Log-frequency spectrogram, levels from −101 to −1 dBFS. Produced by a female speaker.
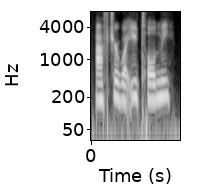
Yes: female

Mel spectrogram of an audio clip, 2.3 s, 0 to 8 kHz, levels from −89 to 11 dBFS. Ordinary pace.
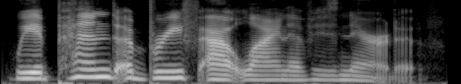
No: fast, 210 wpm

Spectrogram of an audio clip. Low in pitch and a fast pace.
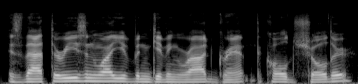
Yes: low, 125 Hz; fast, 220 wpm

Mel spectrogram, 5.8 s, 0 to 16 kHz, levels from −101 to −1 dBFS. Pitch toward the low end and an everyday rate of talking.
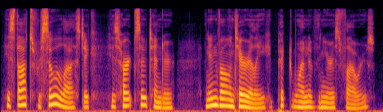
No: medium, 185 Hz; average, 190 wpm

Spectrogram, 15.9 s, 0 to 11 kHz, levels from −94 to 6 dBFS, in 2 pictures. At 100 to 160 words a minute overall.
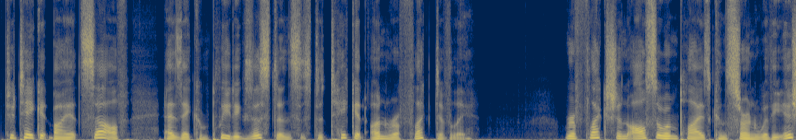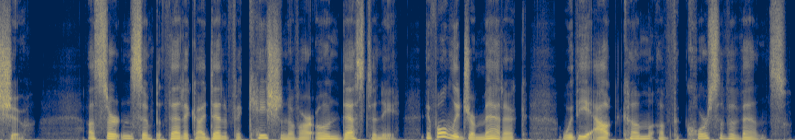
Yes: average, 145 wpm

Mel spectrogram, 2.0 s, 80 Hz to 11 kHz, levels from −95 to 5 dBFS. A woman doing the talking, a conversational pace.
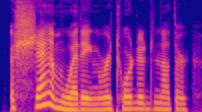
Yes: female; average, 150 wpm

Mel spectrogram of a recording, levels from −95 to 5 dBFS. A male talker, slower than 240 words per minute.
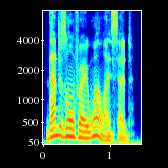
No: male; fast, 285 wpm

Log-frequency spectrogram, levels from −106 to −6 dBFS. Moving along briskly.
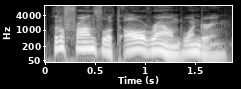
No: average, 190 wpm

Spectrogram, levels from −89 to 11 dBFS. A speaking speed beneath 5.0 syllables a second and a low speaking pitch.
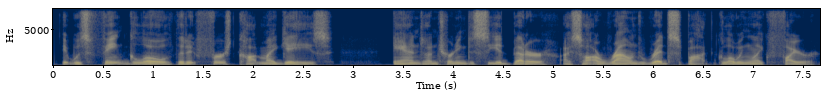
Yes: 4.3 syllables/s; low, 120 Hz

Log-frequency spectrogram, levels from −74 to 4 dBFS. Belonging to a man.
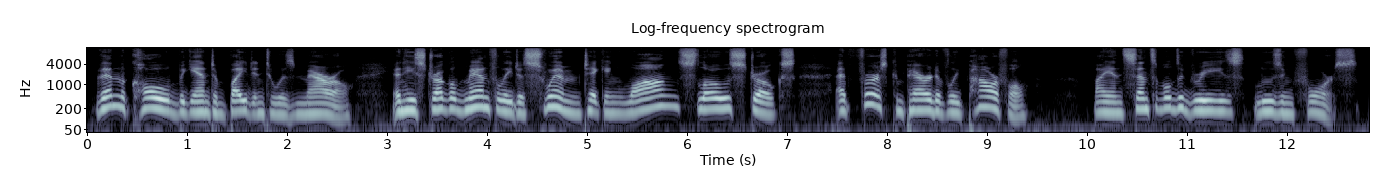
No: female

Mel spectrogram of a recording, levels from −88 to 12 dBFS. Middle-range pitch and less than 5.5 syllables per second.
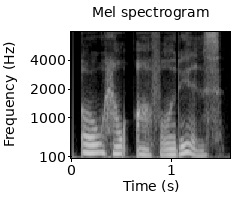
Yes: medium, 155 Hz; 4.7 syllables/s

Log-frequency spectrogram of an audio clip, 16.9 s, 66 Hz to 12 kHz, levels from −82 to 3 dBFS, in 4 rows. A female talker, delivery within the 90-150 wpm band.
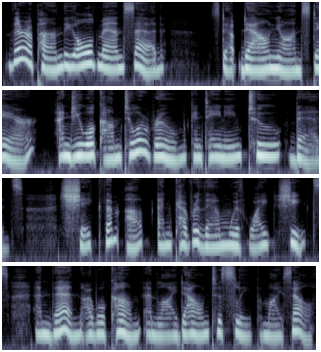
Yes: female; average, 140 wpm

